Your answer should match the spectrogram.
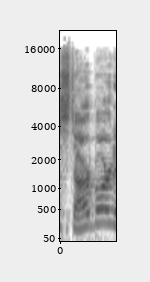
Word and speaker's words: Starbird: How do you pronounce it, really? Starbird. – Starboard. – I know, but nobody says starboard. – No. – Right. See, that's weird. That's how it's spelled. But I think we pronounce it starboard. Like B-U-R-D, not B-I-R-D.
